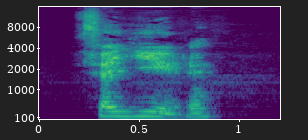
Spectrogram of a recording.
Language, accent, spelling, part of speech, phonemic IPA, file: French, Canada, failliraient, verb, /fa.ji.ʁɛ/, LL-Q150 (fra)-failliraient.wav
- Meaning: third-person plural conditional of faillir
